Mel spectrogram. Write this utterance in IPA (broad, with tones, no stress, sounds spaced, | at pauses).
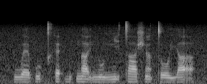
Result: w ɛ˨ p ṵ˦˨ kʰ ɛ˦ ʔ b ʊ˦ ʔ n a̰˦˨ ɪ̯ n u˨ ɲ ḭ˦˨ t ä˦ ʃ ã˦˨ t o˨ j ä̰˦˨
